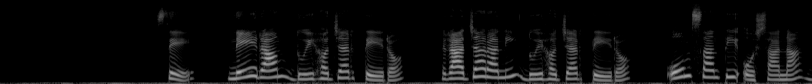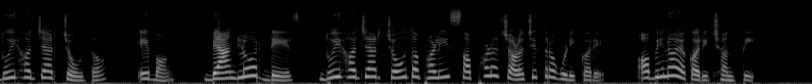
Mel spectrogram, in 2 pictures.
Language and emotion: Odia, neutral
